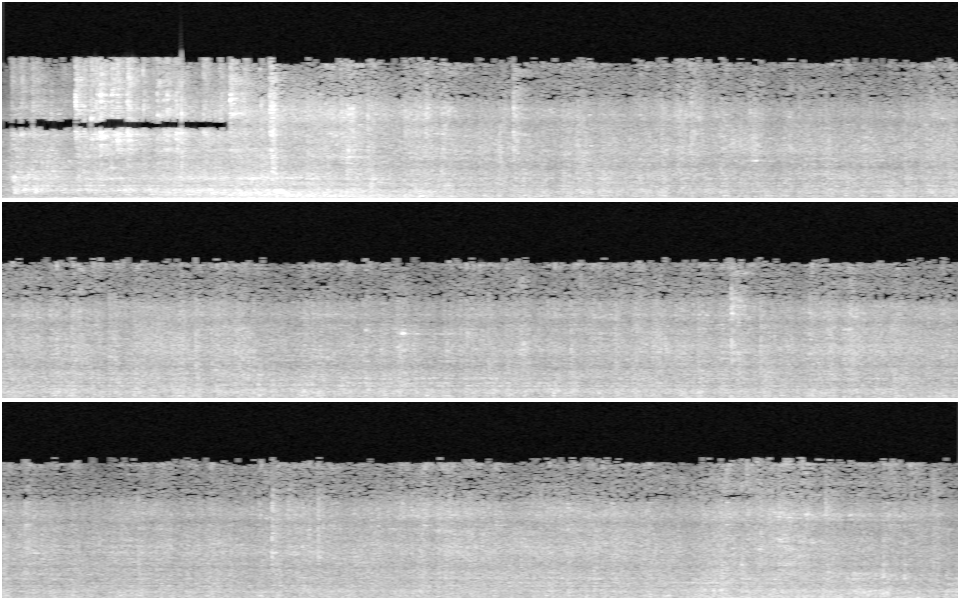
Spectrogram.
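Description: Passenger express train passing at speed, its coaches rolling by in a steady rush of wheel-on-rail noise. It is loudest about three seconds in.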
